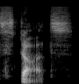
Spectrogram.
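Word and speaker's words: Staats: That's how you say it. Stotts, as if it's just an O.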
